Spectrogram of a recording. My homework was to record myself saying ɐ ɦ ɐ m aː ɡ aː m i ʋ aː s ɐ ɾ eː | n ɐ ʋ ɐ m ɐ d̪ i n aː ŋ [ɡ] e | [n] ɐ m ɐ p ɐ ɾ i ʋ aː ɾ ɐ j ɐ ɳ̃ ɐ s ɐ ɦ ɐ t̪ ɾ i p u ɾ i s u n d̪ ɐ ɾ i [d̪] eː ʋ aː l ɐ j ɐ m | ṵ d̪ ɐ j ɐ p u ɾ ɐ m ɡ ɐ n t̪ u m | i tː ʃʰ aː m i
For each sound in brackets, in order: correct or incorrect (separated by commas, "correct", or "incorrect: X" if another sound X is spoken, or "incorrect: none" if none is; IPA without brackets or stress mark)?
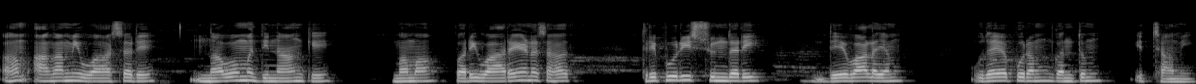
incorrect: k, incorrect: m, correct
